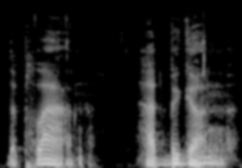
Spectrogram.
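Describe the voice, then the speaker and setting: A storyteller reading a children's book aloud in a theatrical, deliberate way, with emphatic words and hushed passages. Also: deep voice, slightly rough, dry recording. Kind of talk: expressive children's story narration.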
